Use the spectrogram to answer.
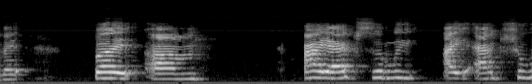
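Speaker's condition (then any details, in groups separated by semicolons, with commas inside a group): Cerebral palsy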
